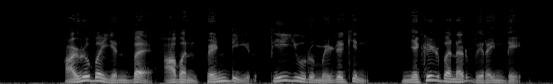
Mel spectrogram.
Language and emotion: Tamil, neutral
